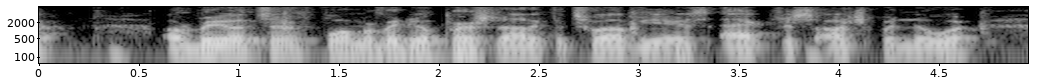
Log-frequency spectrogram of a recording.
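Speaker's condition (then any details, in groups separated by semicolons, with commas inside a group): No condition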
